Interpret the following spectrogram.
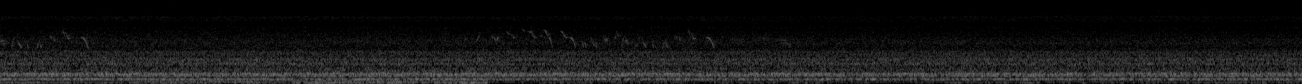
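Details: A honey bee swarm moving into a Warré hive by a south-facing blackberry hedge on the Olympic Peninsula, Pacific Northwest, hums in a dense, steady drone with faint bird chirps, mid-afternoon, mild 60s weather, June 23, 2025.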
